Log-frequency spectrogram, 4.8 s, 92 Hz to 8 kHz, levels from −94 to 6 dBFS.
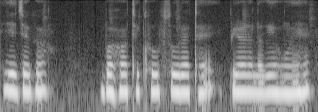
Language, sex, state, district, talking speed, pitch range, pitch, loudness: Hindi, female, Goa, North and South Goa, 125 wpm, 200-210 Hz, 205 Hz, -13 LUFS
